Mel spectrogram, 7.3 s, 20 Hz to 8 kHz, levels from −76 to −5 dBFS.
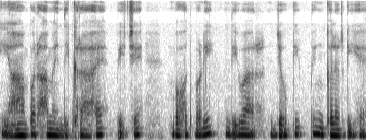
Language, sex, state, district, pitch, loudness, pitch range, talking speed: Hindi, male, Himachal Pradesh, Shimla, 135 Hz, -16 LUFS, 130-145 Hz, 130 wpm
